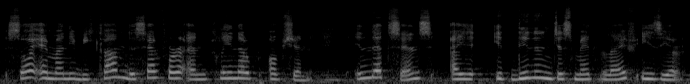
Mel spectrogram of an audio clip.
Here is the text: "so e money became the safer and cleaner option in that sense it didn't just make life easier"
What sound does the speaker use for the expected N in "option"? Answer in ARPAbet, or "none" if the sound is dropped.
N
